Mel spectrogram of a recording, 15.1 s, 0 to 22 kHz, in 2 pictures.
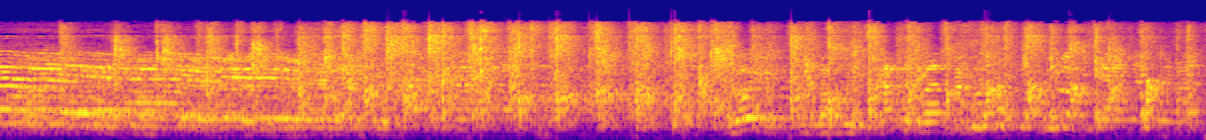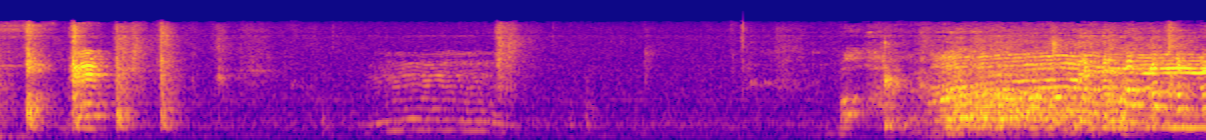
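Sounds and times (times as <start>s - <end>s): audience clapping: 0.0s - 8.8s.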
